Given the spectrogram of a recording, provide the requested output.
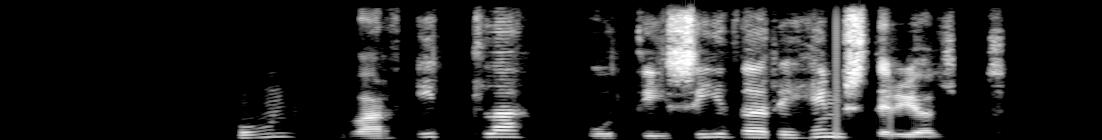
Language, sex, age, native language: Icelandic, male, 20-29, Icelandic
